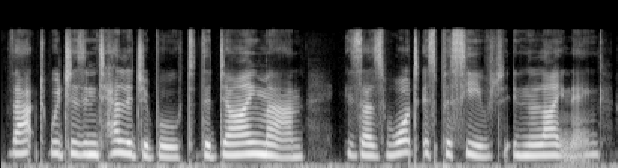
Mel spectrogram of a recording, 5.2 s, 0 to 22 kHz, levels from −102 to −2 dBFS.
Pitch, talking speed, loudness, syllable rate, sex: 230 Hz, 185 wpm, -16 LUFS, 5.2 syllables/s, female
